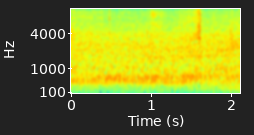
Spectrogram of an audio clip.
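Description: Steady hum of an electric fan running, with a couple of faint ticks.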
